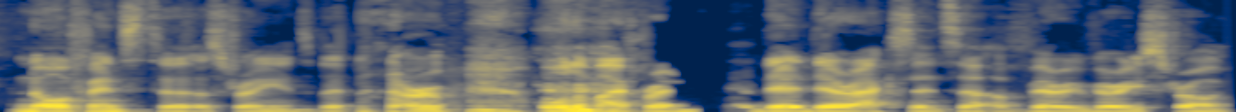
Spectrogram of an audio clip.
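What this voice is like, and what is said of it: Mild, ambiguous Australian accent. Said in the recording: “I also tend to have an accent, actually, that is a little bit ambiguous because some people tend to ask me if I'm English. Some ask me if I'm South African. And it's not a very thick, strong Australian accent.”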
